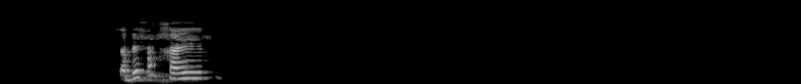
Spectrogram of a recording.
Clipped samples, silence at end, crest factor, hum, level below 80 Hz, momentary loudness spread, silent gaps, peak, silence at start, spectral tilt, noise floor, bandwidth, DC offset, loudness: under 0.1%; 5.95 s; 26 dB; none; -86 dBFS; 11 LU; none; -6 dBFS; 1.2 s; -3.5 dB/octave; under -90 dBFS; 9.2 kHz; under 0.1%; -23 LUFS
